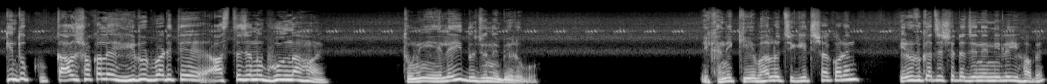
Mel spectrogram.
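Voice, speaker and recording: A male actor playing an earnest court official who narrates his own eerie encounter in a dramatic, theatrical audio story with suspenseful pauses. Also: high-pitched, background noise. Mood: friendly. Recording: studio recording with background music.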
